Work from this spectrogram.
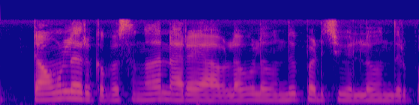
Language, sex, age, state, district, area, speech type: Tamil, female, 30-45, Tamil Nadu, Nagapattinam, rural, spontaneous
